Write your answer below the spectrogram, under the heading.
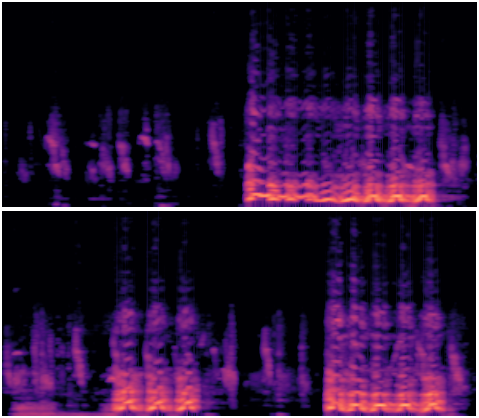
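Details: Dogs meeting a stranger bark in three loud bursts of quick, harsh barks. A brief low hum is heard in one of the gaps.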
